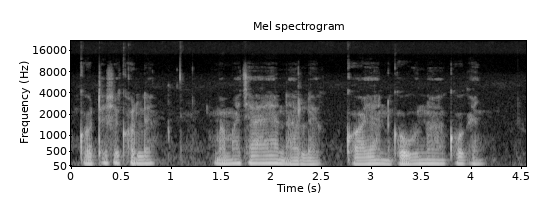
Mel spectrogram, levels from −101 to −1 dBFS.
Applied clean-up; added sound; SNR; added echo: none; none; none; none.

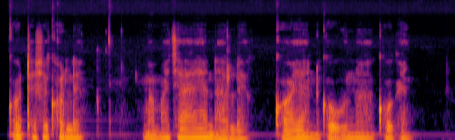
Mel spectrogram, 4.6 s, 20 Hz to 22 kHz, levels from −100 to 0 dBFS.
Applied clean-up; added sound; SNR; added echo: neural mask model DeepFilterNet 3.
